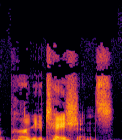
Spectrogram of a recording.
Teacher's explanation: Both are nouns, both are four syllables, and both have the stress on the third syllable in this case.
